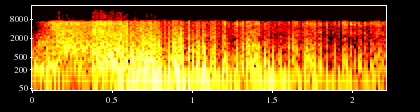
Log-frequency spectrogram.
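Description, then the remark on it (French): A powerful explosion of a Russian missile striking a civilian market in the Donetsk region of eastern Ukraine at rush hour bursts out loud, a dense roaring blast that rolls on as a rumbling, crackling tail for about two seconds. No one speaks. “Une puissante explosion.”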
